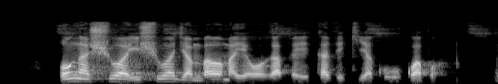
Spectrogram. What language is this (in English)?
Taita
